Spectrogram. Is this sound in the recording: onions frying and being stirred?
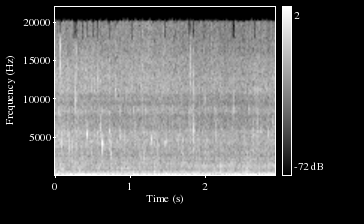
yes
